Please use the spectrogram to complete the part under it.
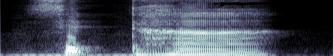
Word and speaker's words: Siddharthe: Chữ D và chữ H ghép lại thì chúng ta đọc là dh, dh, Siddhi, Siddharthe. Thấy không? Chữ A này nè là chúng ta sẽ đọc kéo dài hai nhịp. Siddharthe. Chữ này không phải là ra the mà là r, r, chữ R mà chúng ta chỉ đọc, chỉ đánh lưỡi lên thôi.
